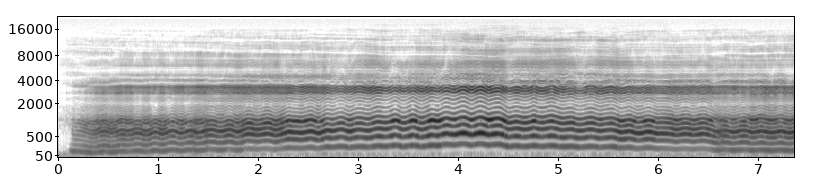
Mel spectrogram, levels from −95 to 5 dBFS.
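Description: Nothing technical stands out in this bit of music; it sounds fine the whole way and there's nothing here to flag.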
